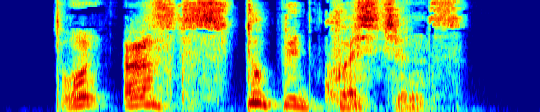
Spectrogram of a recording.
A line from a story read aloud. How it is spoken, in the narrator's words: he said through his teeth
